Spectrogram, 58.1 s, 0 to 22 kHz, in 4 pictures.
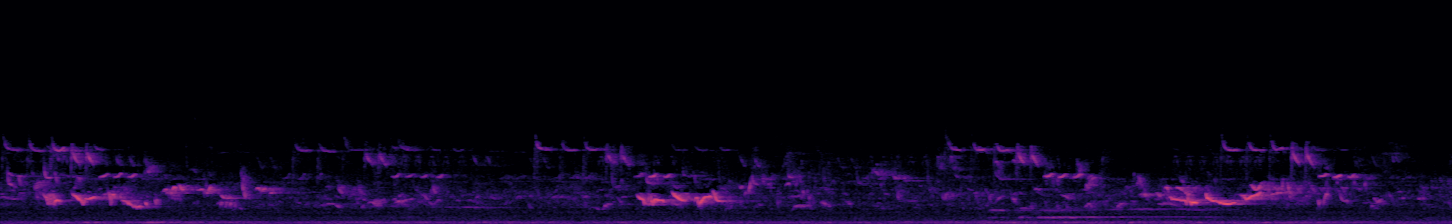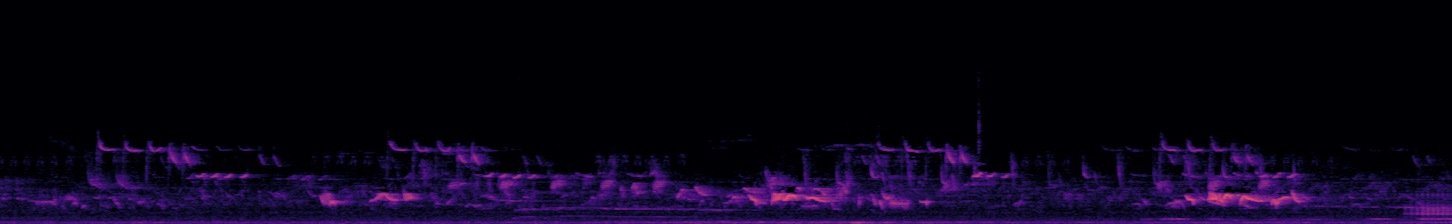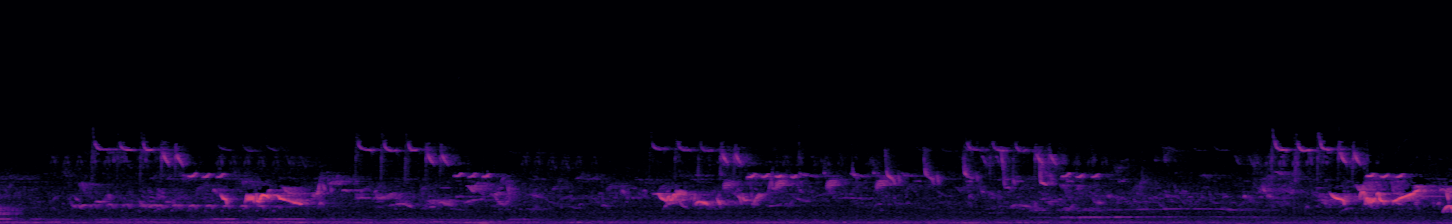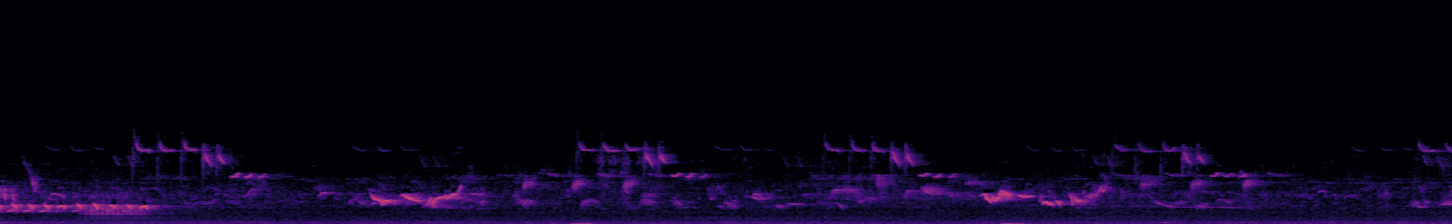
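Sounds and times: faint whistled bird notes: 8.9s - 14.0s, 29.9s - 34.2s, 57.1s - 58.0s
small birds chirping: 11.5s - 40.2s, 41.7s - 58.0s.

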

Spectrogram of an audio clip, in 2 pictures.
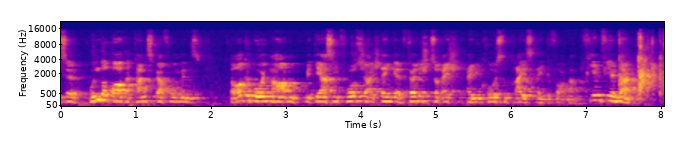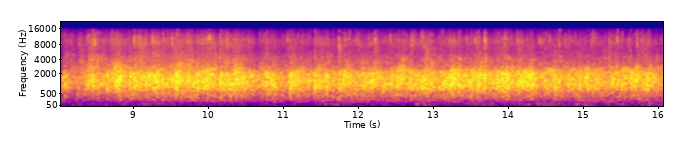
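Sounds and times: audience applauding: 7.7s - 16.0s.

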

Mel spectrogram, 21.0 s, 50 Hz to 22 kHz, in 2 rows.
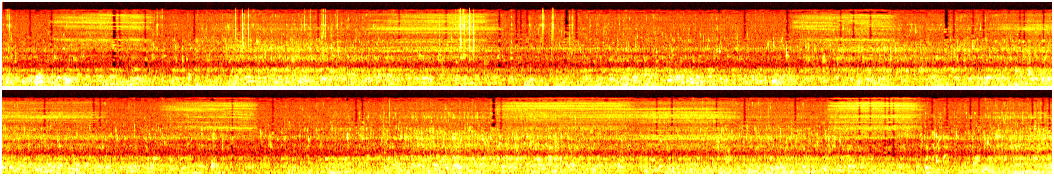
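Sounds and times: low underwater wash: 0.0s - 21.0s
regulator breathing underwater: 0.5s - 1.9s, 3.5s - 5.1s, 7.8s - 9.3s, 9.9s - 13.4s, 15.4s - 20.0s.

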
